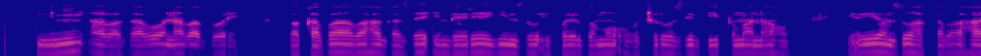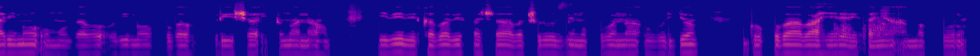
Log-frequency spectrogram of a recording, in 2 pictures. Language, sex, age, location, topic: Kinyarwanda, female, 18-24, Nyagatare, finance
